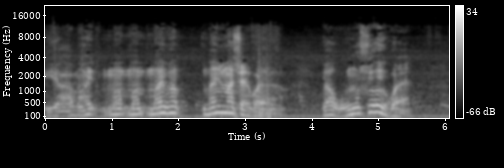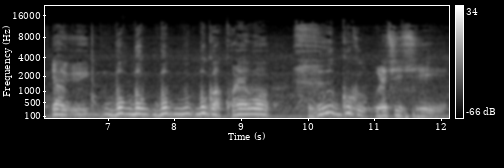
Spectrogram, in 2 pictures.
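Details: Aphasia in a man, with hemiplegia and paralysis after brain hemorrhage per hashtags; aphasia.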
